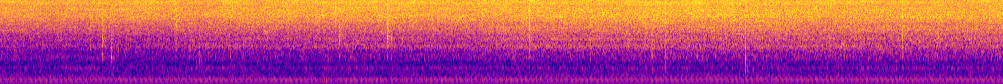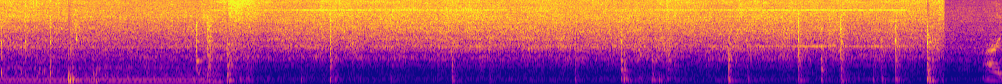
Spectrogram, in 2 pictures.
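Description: Shrimp sizzle and fry in a pan with liquid, with a steady hiss and a low hum at first, then scattered scraping and clicking from stirring. No one speaks.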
